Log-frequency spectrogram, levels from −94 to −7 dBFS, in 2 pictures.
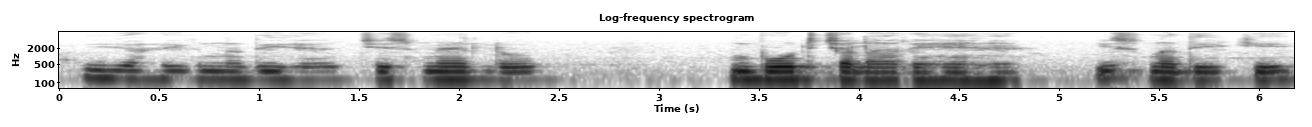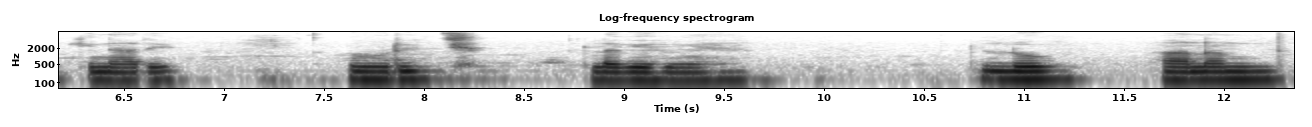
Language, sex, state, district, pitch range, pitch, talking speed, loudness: Hindi, male, Bihar, Supaul, 130-140 Hz, 135 Hz, 115 wpm, -23 LUFS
